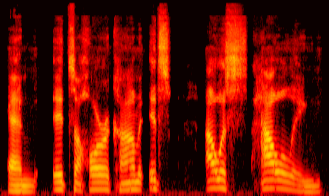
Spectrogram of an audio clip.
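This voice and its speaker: A man's voice: fairly high pitch, moderate pace, no room sound. A man guesting on a radio show, talking with enthusiasm and emphasis, speeding up when retelling what others said. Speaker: guest writer. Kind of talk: casual radio interview chat. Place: radio studio.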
